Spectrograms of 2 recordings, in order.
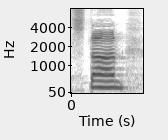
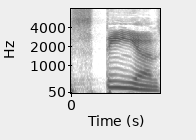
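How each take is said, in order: First: The vowel is not the short a. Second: The vowel is the short a. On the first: The speaker calls it wrong. "no vayan a pronunciar" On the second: The speaker calls it right. "sonido corto de la A"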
